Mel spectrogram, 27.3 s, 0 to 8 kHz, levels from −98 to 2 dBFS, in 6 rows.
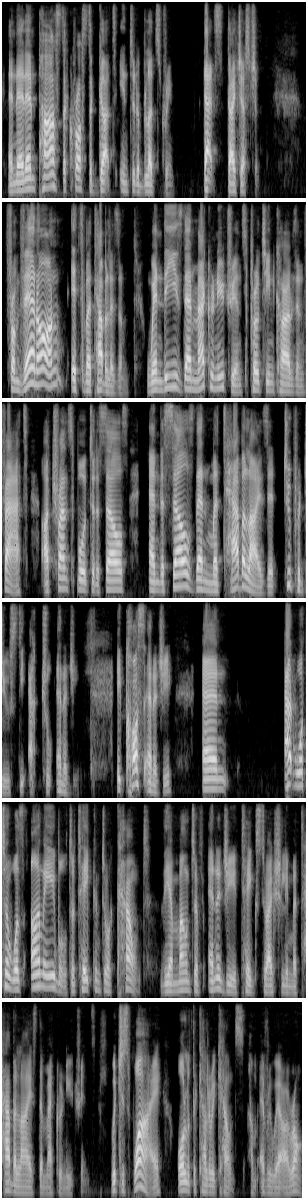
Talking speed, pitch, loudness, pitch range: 165 wpm, 140 Hz, -19 LUFS, 120-160 Hz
